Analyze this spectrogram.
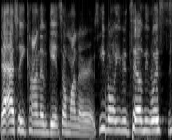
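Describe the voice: The speaker does plain reading aloud with ordinary pitch variation.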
